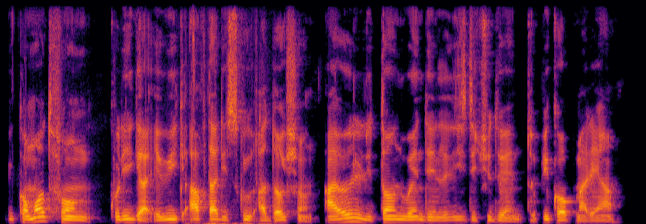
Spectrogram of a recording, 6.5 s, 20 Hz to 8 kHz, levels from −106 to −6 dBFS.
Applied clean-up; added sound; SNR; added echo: neural mask model DeepFilterNet 3.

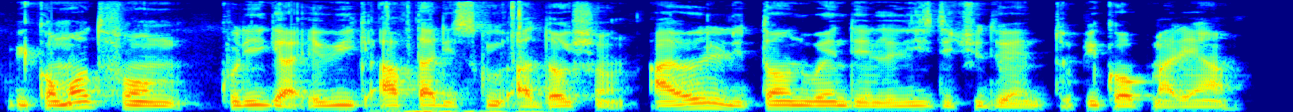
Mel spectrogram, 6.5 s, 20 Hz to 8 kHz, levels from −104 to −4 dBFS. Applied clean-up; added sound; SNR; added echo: none; Door; 11 dB; none.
